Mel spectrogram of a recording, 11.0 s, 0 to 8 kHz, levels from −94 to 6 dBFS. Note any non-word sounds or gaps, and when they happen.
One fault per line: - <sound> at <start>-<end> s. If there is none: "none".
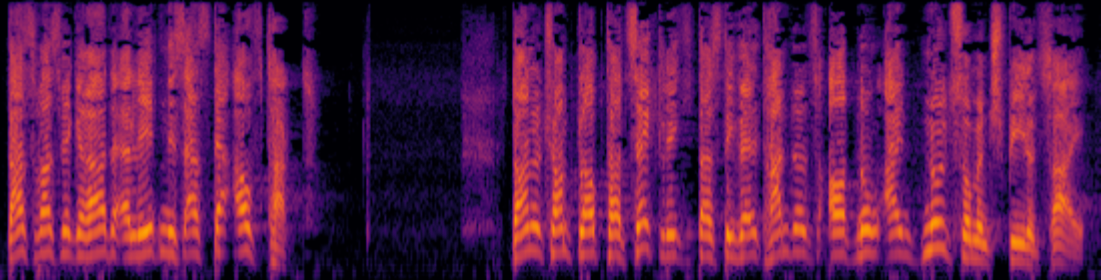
none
